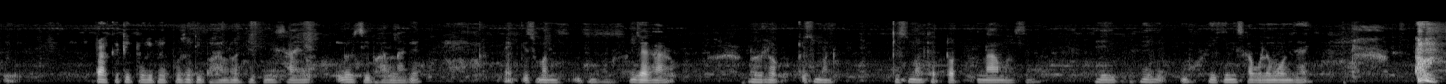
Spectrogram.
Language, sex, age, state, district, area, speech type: Assamese, male, 30-45, Assam, Charaideo, urban, spontaneous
